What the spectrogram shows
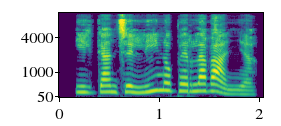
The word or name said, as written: il cancellino per lavagna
